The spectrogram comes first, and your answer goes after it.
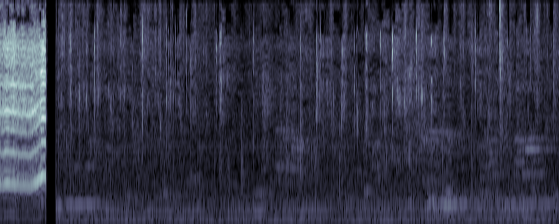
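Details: Otter named Qoo making a happy noise while eating her favourite meal: one brief, loud, high-pitched squeal rich in overtones lasting half a second, then quiet crunchy chewing clicks over a steady low hum.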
